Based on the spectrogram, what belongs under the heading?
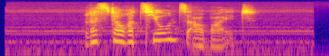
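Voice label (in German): "restaurationsarbeit", German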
